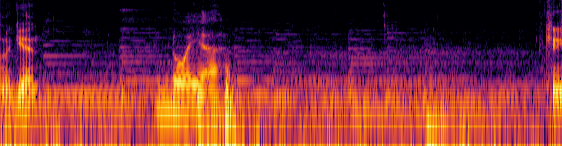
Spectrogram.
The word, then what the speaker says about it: Noya: just to scare them say that name again noya can you spell that name maddie n-o-y-a there you go oh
